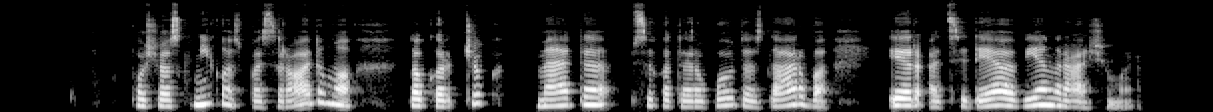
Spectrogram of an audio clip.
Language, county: Lithuanian, Vilnius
